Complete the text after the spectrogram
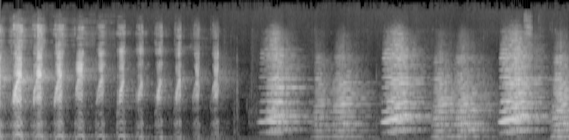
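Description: ducks quacking

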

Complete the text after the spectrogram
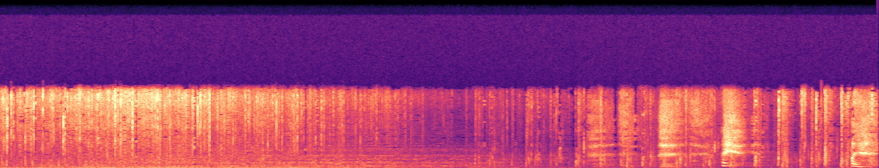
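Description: fire burning

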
